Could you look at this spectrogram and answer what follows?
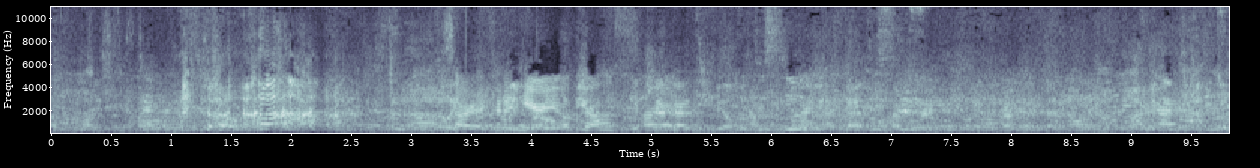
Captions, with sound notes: (laughing) >>Sorry, I couldn't hear you across. (murmuring)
